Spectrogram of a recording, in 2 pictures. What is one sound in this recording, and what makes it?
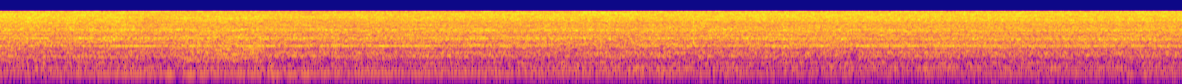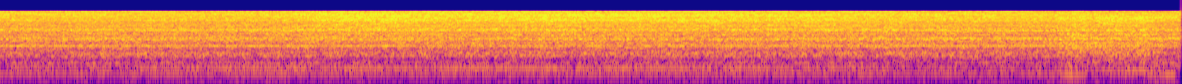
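A machine hums steadily with a loud whirring noise.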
